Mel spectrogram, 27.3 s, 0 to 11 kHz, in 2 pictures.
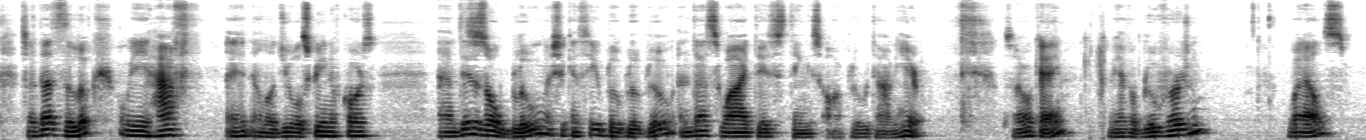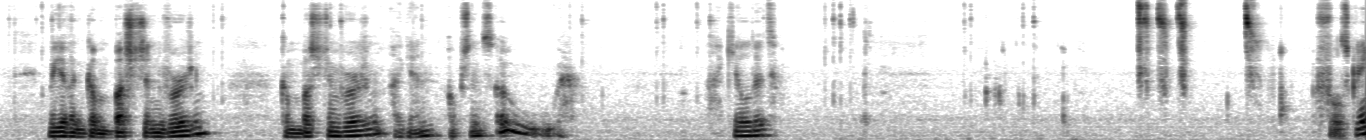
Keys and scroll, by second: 10.9 shift+super+q.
